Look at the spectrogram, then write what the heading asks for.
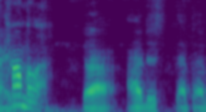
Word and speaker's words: Kamala: her name yeah because i've been hearing it pronounced kamala the whole time yes no it's kamala uh i just i thought it was come out okay but so kamala um there's a video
